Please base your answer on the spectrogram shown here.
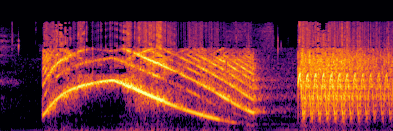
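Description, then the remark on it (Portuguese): A loud wailing siren, used to mark the start of a spoiler discussion, sweeps up in pitch and then glides back down, followed by a short pause and a harsher, buzzing alarm tone that starts abruptly and continues. “Agora com spoiler, a partir do momento dessa sirene, que essa sirene vai tocar aqui agora.”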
